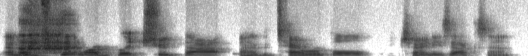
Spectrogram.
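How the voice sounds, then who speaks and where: A woman's voice: low-pitched, moderate pace, fairly bright tone, low-quality recording. A woman moderating a panel discussion, asking inquisitive questions and reading out audience questions.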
